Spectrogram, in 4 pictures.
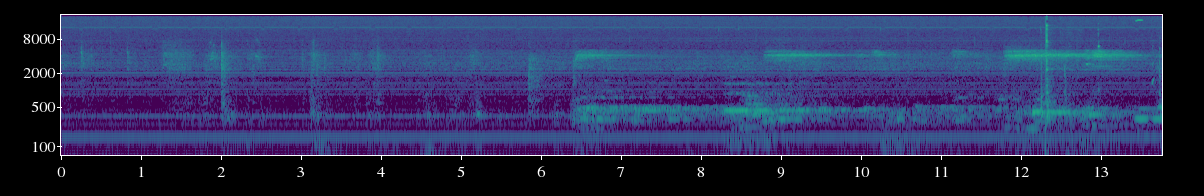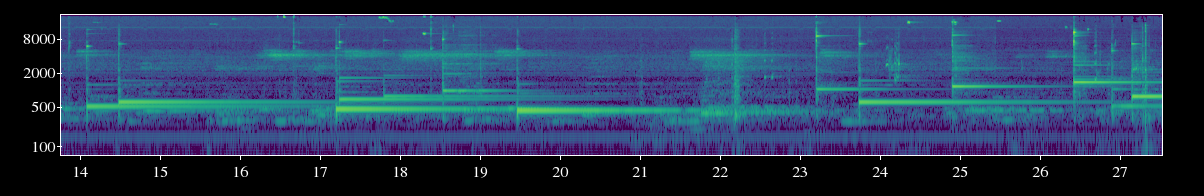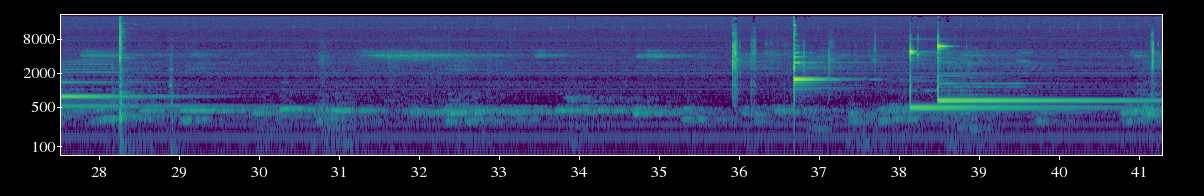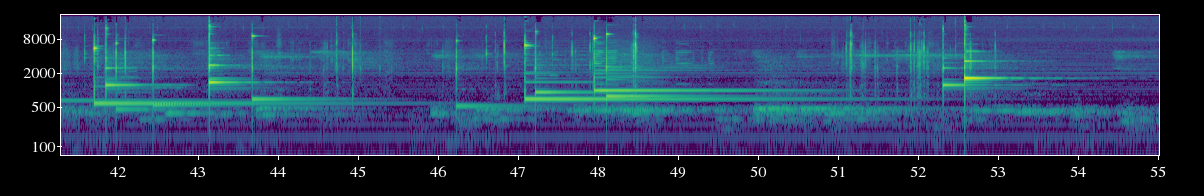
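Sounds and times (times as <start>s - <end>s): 
four music boxes playing: 11.8s - 31.4s, 35.9s - 55.0s.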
